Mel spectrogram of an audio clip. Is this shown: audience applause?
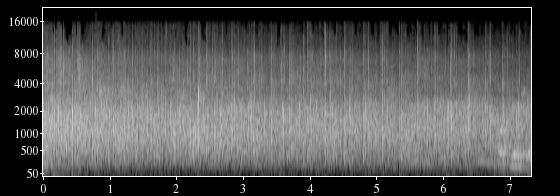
yes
